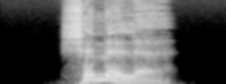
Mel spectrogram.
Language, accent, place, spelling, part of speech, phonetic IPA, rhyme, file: German, Germany, Berlin, schimmele, verb, [ˈʃɪmələ], -ɪmələ, De-schimmele.ogg
- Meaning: inflection of schimmeln: 1. first-person singular present 2. singular imperative 3. first/third-person singular subjunctive I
